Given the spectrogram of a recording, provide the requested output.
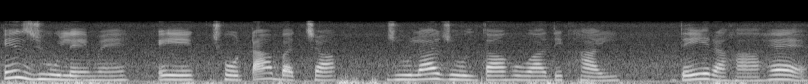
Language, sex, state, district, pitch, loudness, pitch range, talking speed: Hindi, female, Madhya Pradesh, Katni, 205 Hz, -13 LUFS, 185-225 Hz, 95 wpm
